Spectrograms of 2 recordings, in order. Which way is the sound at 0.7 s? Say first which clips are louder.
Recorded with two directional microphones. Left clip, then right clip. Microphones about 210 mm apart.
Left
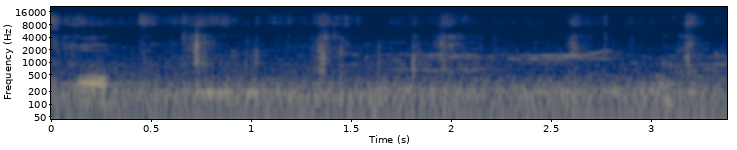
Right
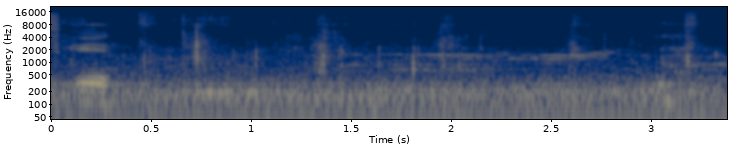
Left 4 dB; 35° left (ahead or behind).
